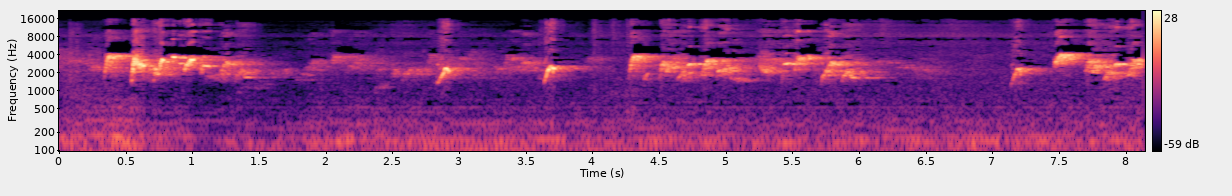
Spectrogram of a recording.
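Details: Caged red-whiskered bulbul singing, used to excite other caged birds: bright, warbling whistled phrases with quick rises and falls, about seven short phrases in eight seconds, some sharper peaks between them, faint low background hum.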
